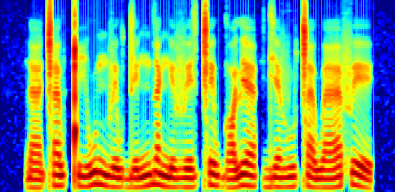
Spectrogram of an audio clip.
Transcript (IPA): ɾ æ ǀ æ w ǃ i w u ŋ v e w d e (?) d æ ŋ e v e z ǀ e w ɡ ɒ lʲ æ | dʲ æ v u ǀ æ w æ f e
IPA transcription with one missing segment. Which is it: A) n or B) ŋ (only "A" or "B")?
B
